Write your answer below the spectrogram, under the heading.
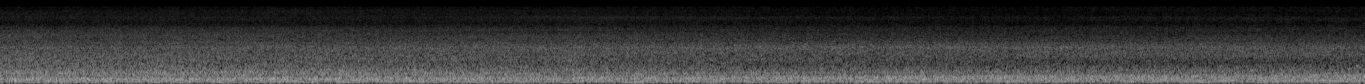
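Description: Mountain stream rushing over rocks in white-water rapids, a steady, even sound of flowing water.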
